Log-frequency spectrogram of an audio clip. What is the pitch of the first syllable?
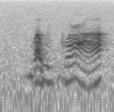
falling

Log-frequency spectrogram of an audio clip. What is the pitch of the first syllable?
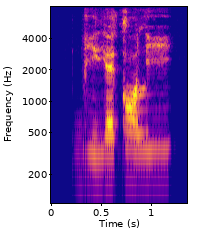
low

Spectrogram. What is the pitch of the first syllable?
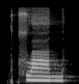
low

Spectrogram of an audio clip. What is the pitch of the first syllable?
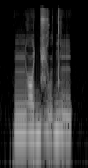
low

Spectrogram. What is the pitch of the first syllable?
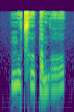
high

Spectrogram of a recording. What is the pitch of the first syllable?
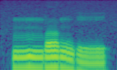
high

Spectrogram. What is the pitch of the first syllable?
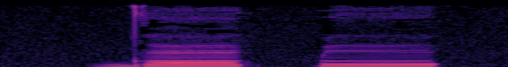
high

